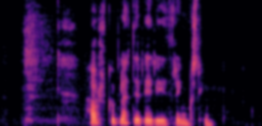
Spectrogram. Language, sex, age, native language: Icelandic, female, 40-49, Icelandic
